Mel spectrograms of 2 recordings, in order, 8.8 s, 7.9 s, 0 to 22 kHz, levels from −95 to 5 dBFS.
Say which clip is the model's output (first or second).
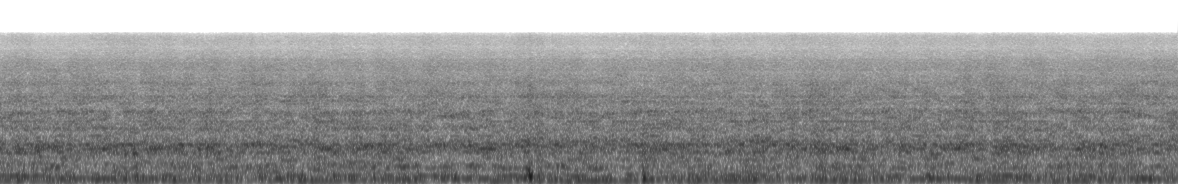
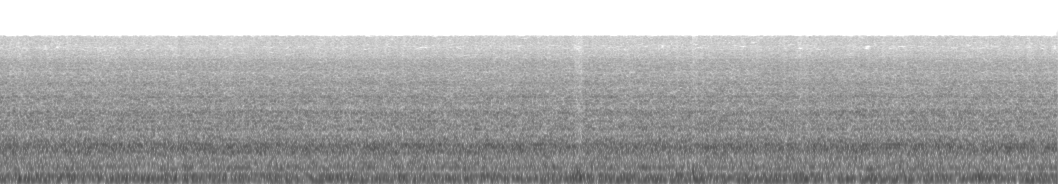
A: first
